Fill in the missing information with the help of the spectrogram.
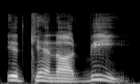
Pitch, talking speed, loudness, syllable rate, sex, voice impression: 165 Hz, 130 wpm, -16 LUFS, 3.2 syllables/s, male, very masculine, very adult-like, slightly middle-aged, very thick, tensed, powerful, very cool, intellectual, very sincere, very calm, very mature, friendly, reassuring, unique, elegant, very wild, lively, kind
